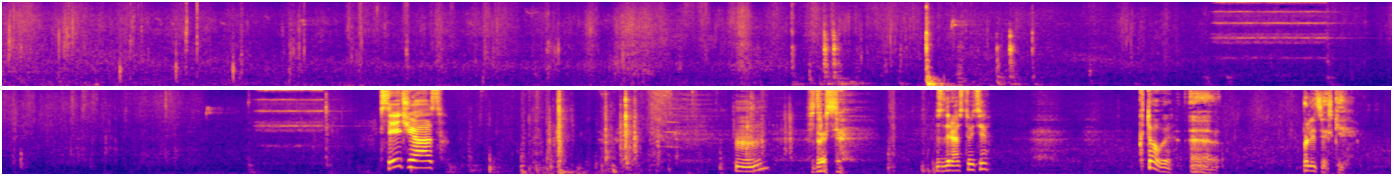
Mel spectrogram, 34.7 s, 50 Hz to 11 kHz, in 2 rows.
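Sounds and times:
faint footsteps walking from a van to a house door: 0:00.0 - 0:15.1, 0:17.1 - 0:19.9, 0:22.9 - 0:24.7, 0:28.4 - 0:29.2
speech: 0:22.2 - 0:23.0, 0:27.6 - 0:28.0, 0:29.0 - 0:29.8, 0:31.7 - 0:32.6, 0:33.6 - 0:34.3.

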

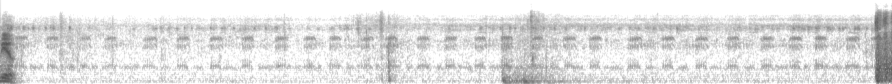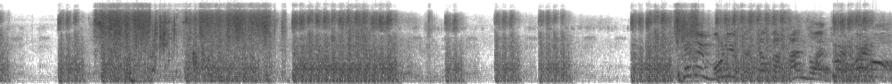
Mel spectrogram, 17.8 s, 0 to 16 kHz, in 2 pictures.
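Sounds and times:
automatic gunfire in a war film battle scene: 0:08.7 - 0:17.8.

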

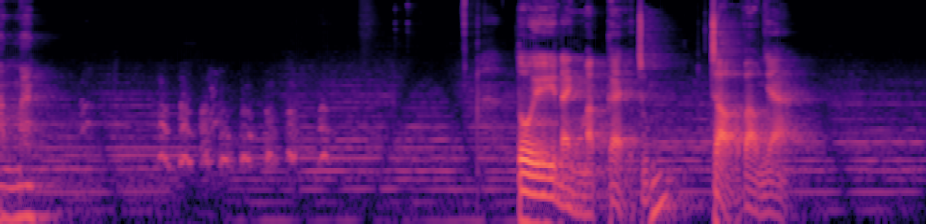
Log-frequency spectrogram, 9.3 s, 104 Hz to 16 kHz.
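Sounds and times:
dogs barking at night: 0:00.6 - 0:03.8
speech: 0:05.2 - 0:08.0.

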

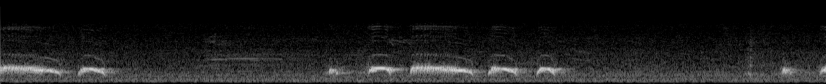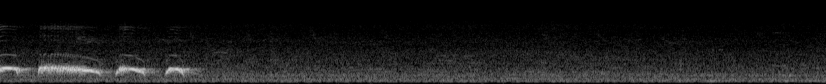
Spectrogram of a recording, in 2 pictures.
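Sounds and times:
dove song of soft rounded coos: 0:00.0 - 0:01.3, 0:03.2 - 0:05.8, 0:07.8 - 0:10.5.

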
